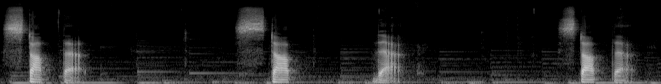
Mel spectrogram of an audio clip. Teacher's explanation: Again, we hear the V, we hear the S, and there's a clear separation between them. Even though there's not a stop in the sound, we clearly hear both sounds individually.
